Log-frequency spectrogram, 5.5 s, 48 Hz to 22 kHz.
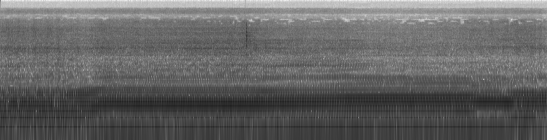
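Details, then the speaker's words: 1973 Honda CL350 with aftermarket exhaust and stock 105 secondary jets: in second gear revs climb, then flatten and won't pass about 7600 rpm, losing 600 rpm per gear. A lean condition is suspected, before the jetting change. "as high as I can get it that's I think that's down there second gear about 7600 RPM"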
